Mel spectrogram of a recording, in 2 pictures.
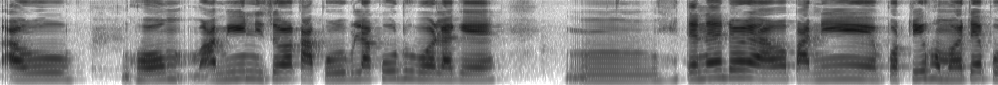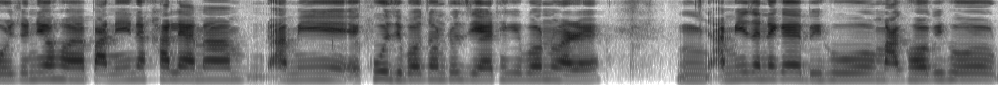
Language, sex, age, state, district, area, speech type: Assamese, female, 60+, Assam, Dhemaji, rural, spontaneous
